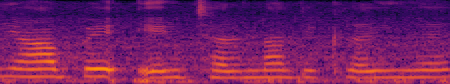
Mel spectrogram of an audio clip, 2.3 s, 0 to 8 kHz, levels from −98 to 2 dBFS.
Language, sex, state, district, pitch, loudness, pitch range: Hindi, female, Uttar Pradesh, Hamirpur, 245 Hz, -29 LUFS, 240-265 Hz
